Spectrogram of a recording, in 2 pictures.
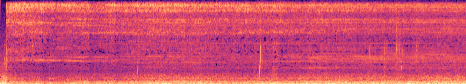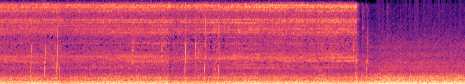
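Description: Small benchtop ultrasonic cleaner running: a steady low buzz with a high-pitched hiss over it. The hiss cuts off suddenly about a second and a half before the end, while the low buzz continues.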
